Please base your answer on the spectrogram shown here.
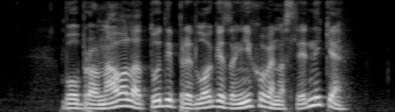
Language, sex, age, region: Slovenian, male, 18-29, Drava region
